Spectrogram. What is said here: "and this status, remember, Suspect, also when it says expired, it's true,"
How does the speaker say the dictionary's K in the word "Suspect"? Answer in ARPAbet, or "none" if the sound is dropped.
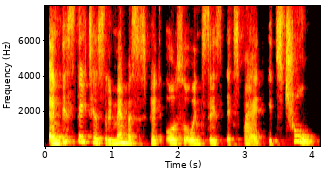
none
